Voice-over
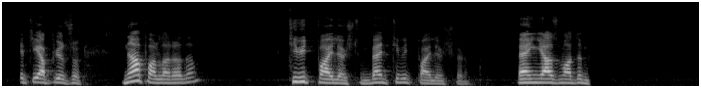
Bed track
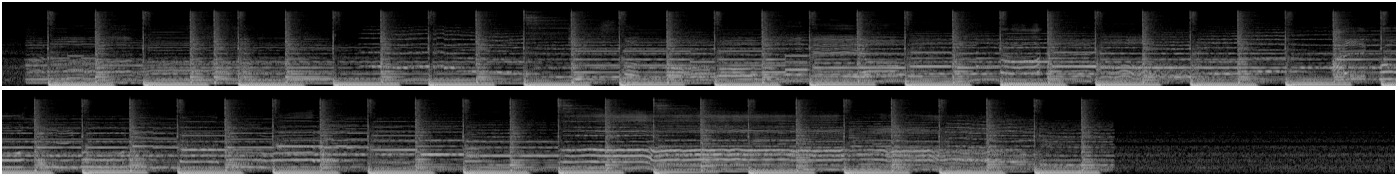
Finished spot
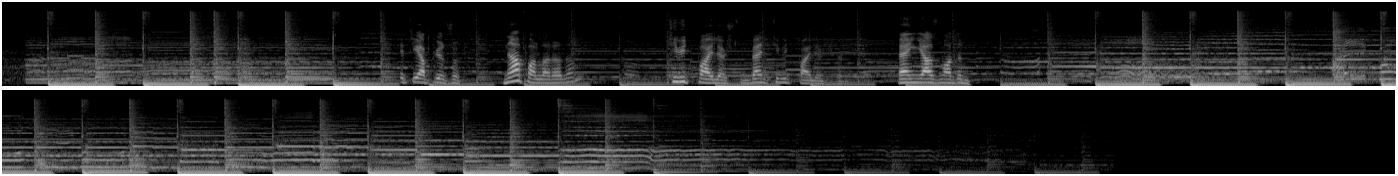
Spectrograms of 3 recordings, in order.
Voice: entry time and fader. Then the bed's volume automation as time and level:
3.80 s, -5.0 dB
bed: 3.36 s -4.5 dB
4.11 s -18 dB
10.03 s -18 dB
11.32 s -4 dB
19.83 s -4 dB
21.91 s -26.5 dB

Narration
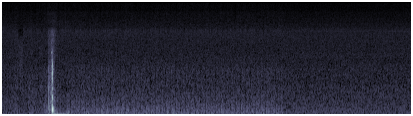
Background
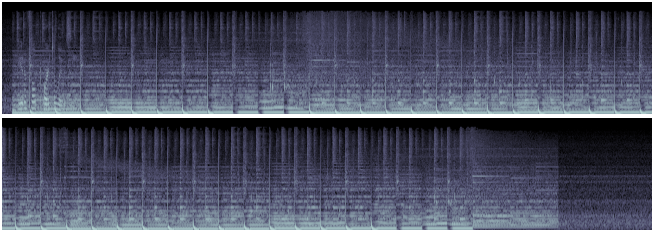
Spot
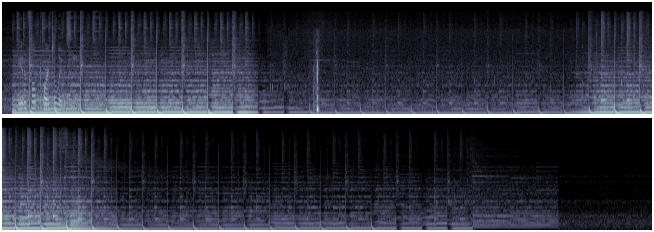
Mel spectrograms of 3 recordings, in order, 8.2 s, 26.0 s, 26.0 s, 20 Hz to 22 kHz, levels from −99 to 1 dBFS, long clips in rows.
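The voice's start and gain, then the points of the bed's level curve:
5.30 s, -5.0 dB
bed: 4.87 s -2 dB
5.36 s -23 dB
11.31 s -23 dB
11.99 s -2.5 dB
14.43 s -2.5 dB
15.52 s -23.5 dB

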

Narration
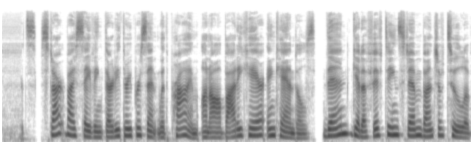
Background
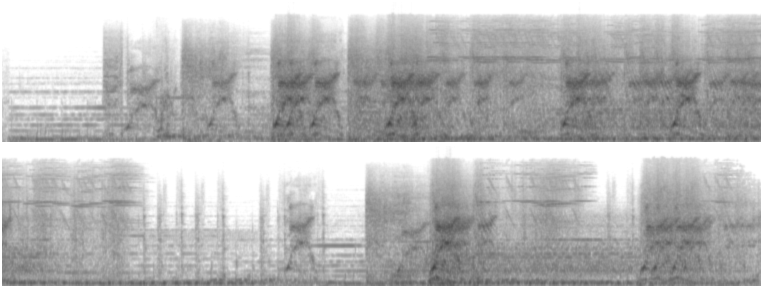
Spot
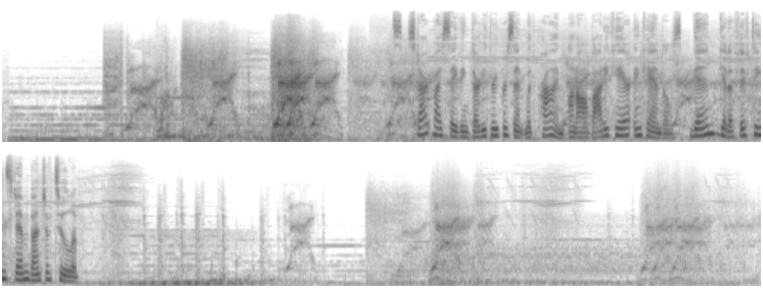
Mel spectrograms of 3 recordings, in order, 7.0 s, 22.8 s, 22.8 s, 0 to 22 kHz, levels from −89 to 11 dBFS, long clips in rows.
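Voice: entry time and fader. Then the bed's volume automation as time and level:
5.50 s, -3.5 dB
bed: 4.4 s -1 dB
5.3 s -17 dB
12.67 s -17 dB
13.85 s -3 dB
14.46 s -3 dB
16.2 s -17 dB

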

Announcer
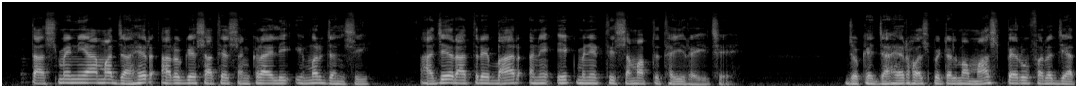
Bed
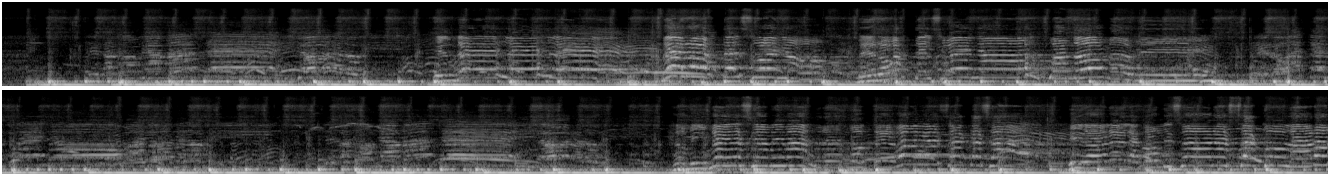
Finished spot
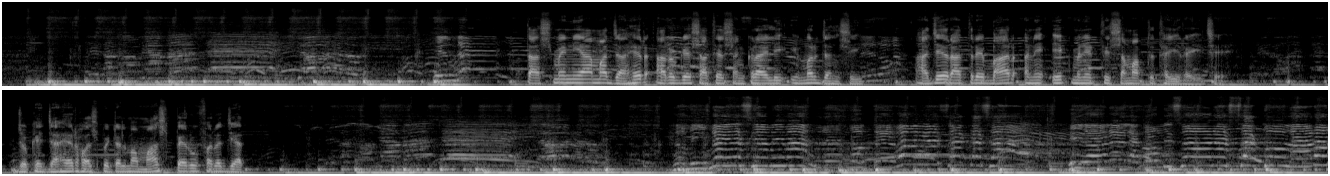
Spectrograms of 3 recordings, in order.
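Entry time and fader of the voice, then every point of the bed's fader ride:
4.95 s, -1.0 dB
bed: 4.55 s -5.5 dB
4.89 s -17.5 dB
15.88 s -17.5 dB
17.38 s -5 dB

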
